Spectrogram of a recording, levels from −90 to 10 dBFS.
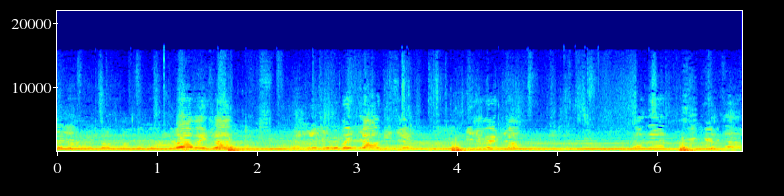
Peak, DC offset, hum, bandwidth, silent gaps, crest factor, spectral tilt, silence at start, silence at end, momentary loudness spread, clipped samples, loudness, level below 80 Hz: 0 dBFS; under 0.1%; none; 15.5 kHz; none; 16 dB; -6 dB/octave; 0 s; 0 s; 8 LU; under 0.1%; -18 LUFS; -42 dBFS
